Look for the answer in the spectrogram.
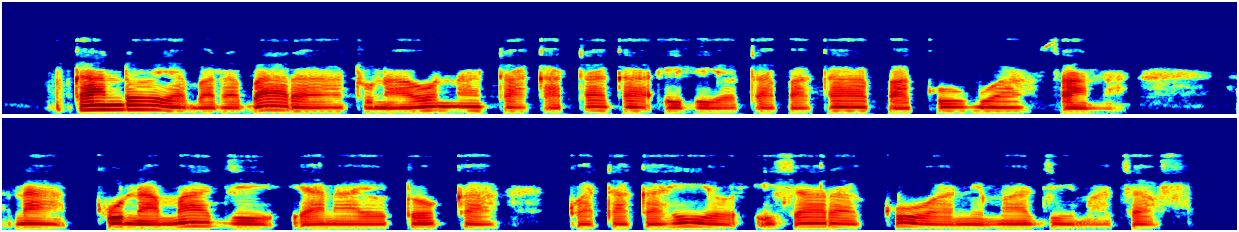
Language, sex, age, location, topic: Swahili, male, 36-49, Kisumu, government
